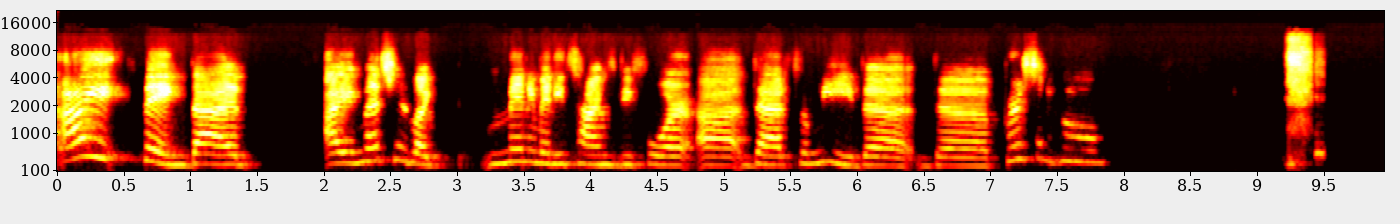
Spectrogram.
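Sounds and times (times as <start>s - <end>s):
speech: 0.4s - 8.0s, 9.2s - 9.6s
sneeze: 9.2s - 9.6s.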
